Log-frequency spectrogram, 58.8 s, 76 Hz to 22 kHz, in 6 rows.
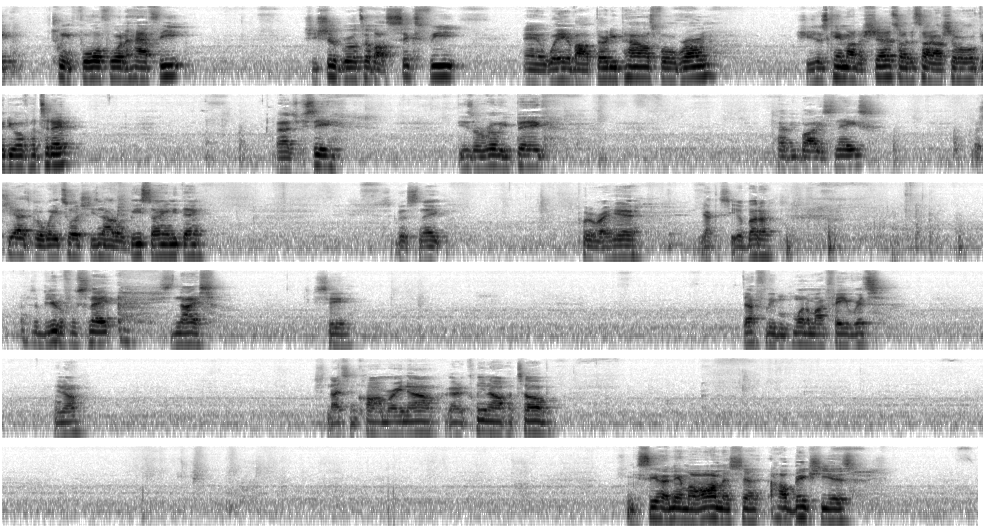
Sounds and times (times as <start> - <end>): Speech: 0.0 - 2.0, 3.0 - 7.3, 8.0 - 10.6, 12.6 - 13.4, 14.4 - 15.4, 17.6 - 18.7, 19.5 - 21.8, 23.4 - 24.2, 25.4 - 27.5, 29.6 - 31.8, 32.6 - 33.0, 36.8 - 38.4, 39.8 - 40.2, 42.4 - 44.8, 55.3 - 57.9.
